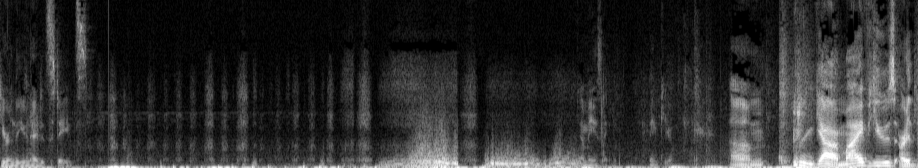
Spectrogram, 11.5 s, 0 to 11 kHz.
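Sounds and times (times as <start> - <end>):
speech: 0.0 - 1.2, 6.0 - 11.4
dog panting: 1.1 - 7.4.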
